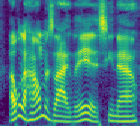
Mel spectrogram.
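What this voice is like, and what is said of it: Put-on Oklahoma accent. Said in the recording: “We're doing our Oklahoma impressions. ... Is that an Oklahoma accent? ... It's got a lot of charm to it.”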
